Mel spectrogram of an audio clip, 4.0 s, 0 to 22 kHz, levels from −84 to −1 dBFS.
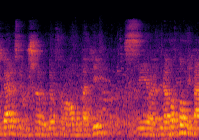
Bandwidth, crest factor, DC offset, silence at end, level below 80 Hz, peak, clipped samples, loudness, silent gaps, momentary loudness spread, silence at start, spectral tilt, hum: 13 kHz; 16 dB; under 0.1%; 0 s; -50 dBFS; -2 dBFS; under 0.1%; -21 LUFS; none; 11 LU; 0 s; -5 dB/octave; none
